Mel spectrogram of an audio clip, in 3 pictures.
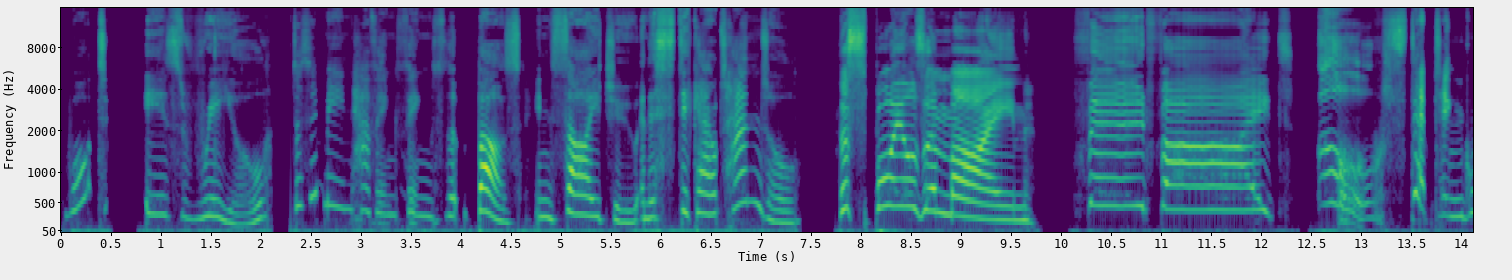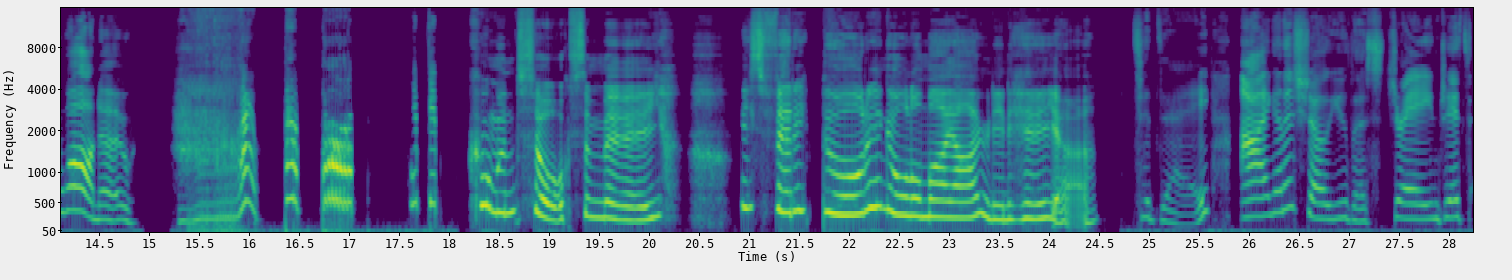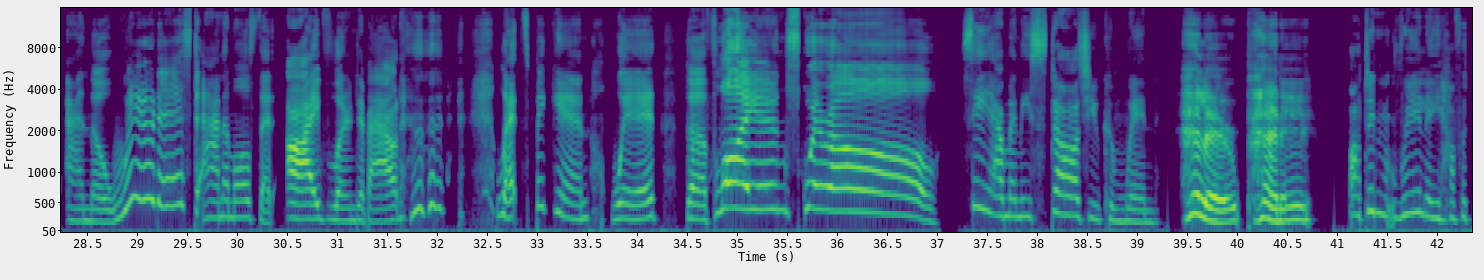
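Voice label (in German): British English Cartoon Variabel; Charge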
